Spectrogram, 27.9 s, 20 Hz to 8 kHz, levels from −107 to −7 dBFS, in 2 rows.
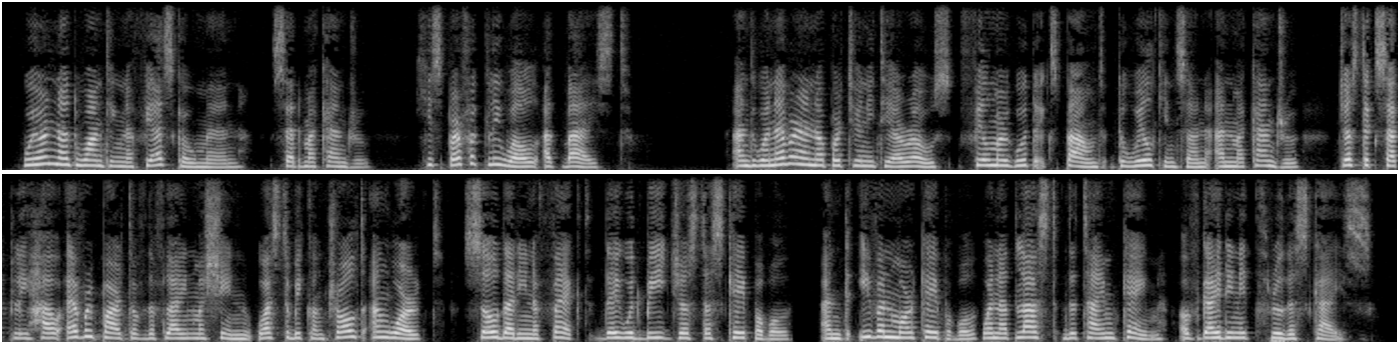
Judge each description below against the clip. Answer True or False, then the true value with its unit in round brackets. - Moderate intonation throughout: True (4.0 semitones)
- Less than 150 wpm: True (140 wpm)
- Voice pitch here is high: True (225 Hz)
